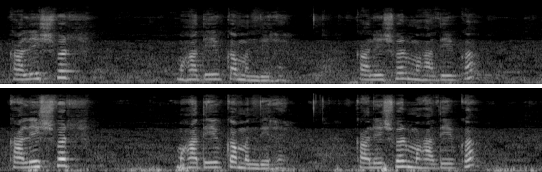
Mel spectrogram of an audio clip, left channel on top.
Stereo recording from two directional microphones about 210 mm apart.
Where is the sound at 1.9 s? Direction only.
50° right (ahead or behind).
